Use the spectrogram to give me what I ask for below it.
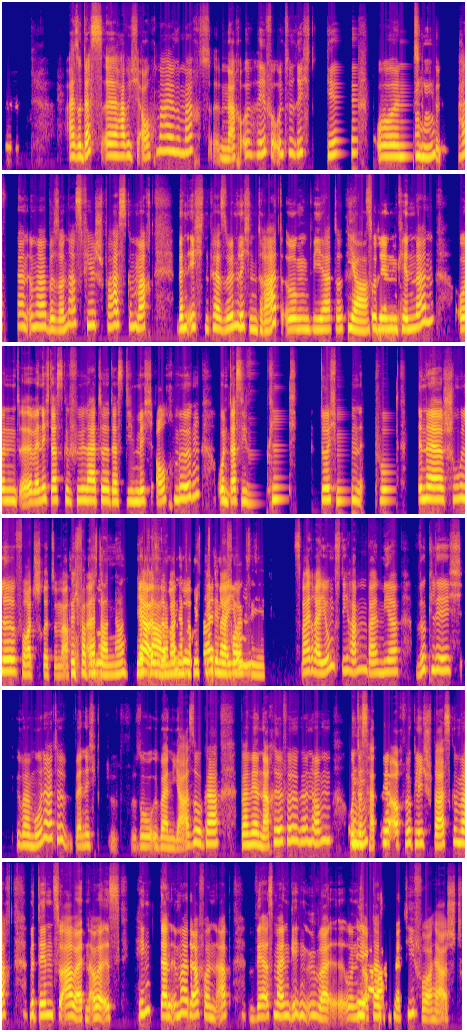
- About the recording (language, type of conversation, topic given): German, unstructured, Was macht dir an deiner Arbeit am meisten Spaß?
- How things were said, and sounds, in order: distorted speech; unintelligible speech; other background noise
